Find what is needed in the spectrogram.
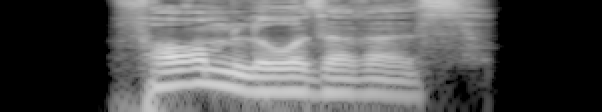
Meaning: strong/mixed nominative/accusative neuter singular comparative degree of formlos
- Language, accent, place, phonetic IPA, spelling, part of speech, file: German, Germany, Berlin, [ˈfɔʁmˌloːzəʁəs], formloseres, adjective, De-formloseres.ogg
